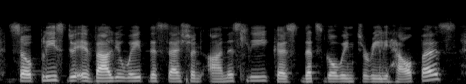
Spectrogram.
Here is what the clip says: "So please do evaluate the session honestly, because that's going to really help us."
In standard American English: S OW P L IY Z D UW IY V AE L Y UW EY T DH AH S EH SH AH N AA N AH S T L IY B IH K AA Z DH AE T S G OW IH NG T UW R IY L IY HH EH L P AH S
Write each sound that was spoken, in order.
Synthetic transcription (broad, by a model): S OW P L IY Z D UW IY V AE L Y UW EY T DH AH S EH SH AH N AA N AH S T L IY K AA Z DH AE T S G OW IH NG T UW R IY L IY HH EH L P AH S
